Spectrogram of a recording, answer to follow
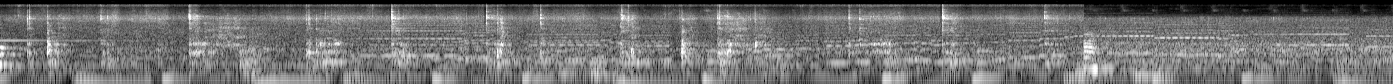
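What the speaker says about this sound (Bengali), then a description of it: "এবার চিনি পড়ে গিয়েছে এবার আমি নেড়ে নেব" Khichuri being stirred in a pot just after sugar is added, a steady scraping and bubbling with rhythmic stirring strokes, fairly loud and close, with no one talking.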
